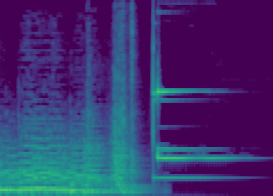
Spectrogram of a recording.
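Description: Light plucked-string background music ends about a second in, followed by a single bright bell-like ding that rings briefly and fades out, a cartoon cue as the mailbox opens.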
